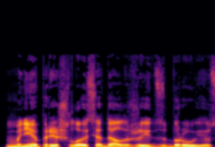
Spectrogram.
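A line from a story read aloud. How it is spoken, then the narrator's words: Plain. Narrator (Russian): сказал он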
